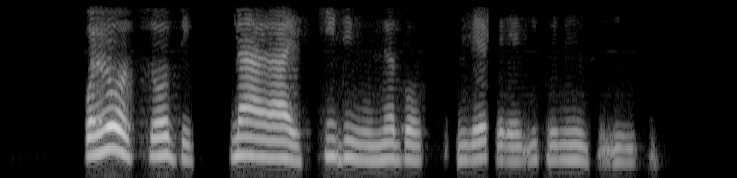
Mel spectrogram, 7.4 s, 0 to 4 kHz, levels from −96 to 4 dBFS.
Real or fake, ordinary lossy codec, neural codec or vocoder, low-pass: fake; AAC, 16 kbps; codec, 16 kHz, 0.5 kbps, FunCodec, trained on LibriTTS, 25 frames a second; 3.6 kHz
